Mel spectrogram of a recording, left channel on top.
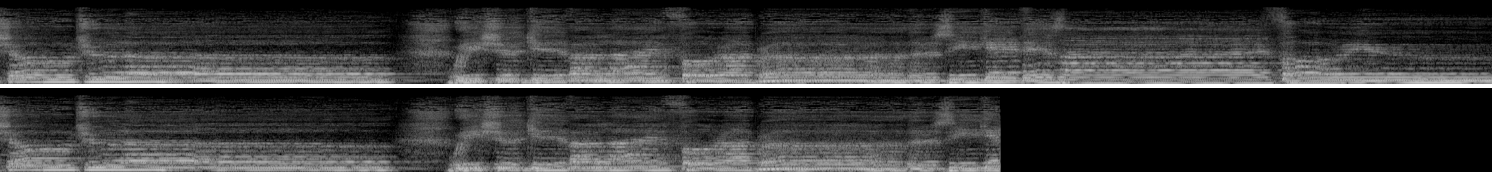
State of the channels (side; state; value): right; drops out; at 10.0 s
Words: true love. We should give our life for our brothers. He gave his life for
